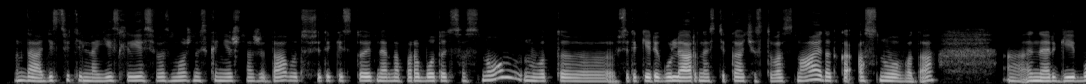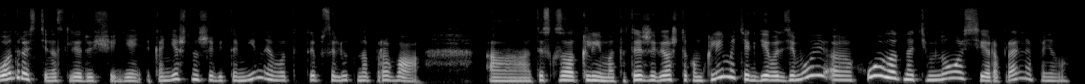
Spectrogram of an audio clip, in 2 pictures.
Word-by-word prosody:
Да, 175 -4 +1
действительно, 180 0 -4
если 175 +3 -3
есть 180 -1 -1
возможность, 175 +1 -3
конечно 170 -1 -4
же, 165 - -5
да, 170 +3 -1
вот 180 -1 -4
всё-таки 175 0 -5
стоит, 175 0 0
наверно, 165 -1 -1
поработать 170 +1 0
со 170 - -10
сном. 235 - -2
Ну 180 -2 -1
вот, 165 0 -3
э, 150 -2 -2
всё-таки 165 +4 -2
регулярность 165 0 +2
и - - -5
качество 160 -2 -3
сна- 175 +7 0
это 180 -5 +2
такая - - -3
основа, 165 -5 -1
да, 180 +8 -2 0.7
а, 165 -1 -4
энергии 165 -1 +3
и - - +6
бодрости 235 - +3
на 170 - -1
следующий 170 -1 -2
день. 165 -1 -3
И, - - -14
конечно 225 +6 -1
же, 205 -1 -4
витамины. 190 - -1
Вот 190 0 -4
ты 205 - -2
абсолютно 195 -1 -4
права. 185 -4 -2 0.6
А. 160 -1 -1
Ты 200 - -1
сказала 195 0 +3
климат, 180 -4 +2
а - - -8
ты 210 +4 +6
живешь 200 +2 +2
в - - -33
таком 185 -4 -2
климате, 290 - +3
где 205 +2 +5
вот 195 - +5
зимой, 270 - +2
э, 205 -2 0
холодно, 310 - +6
темно, 225 +8 +1
серо. 190 -9 0
Правильно 245 +8 -3
я 240 - -5
поняла? 170 -5 -7
180 Hz, 170 wpm, -23 LUFS, 165-205 Hz, 0.7 s, и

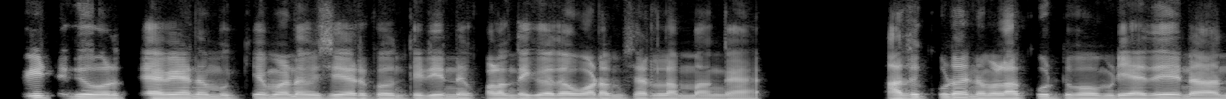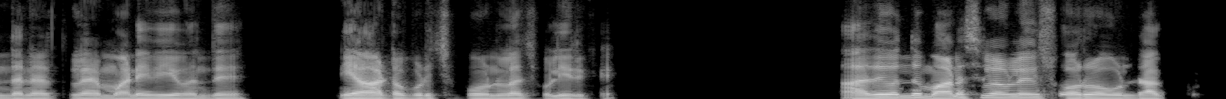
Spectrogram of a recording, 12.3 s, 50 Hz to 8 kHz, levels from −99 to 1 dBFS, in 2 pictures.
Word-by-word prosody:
வீட்டுக்கு 150 -2 +1
ஒரு 130 - +1
தேவையான 140 +1 +4
முக்கியமான 135 +2 -1
விஷயம் 130 +1 +1
இருக்கும் 125 -1 -3
திடீர்னு 130 0 -1
குழந்தைக்கு 125 0 0
ஏதாவது 125 -1 +2
உடம்பு 120 +2 -2
சரியில்லம்பாங்க. 115 -3 -3 0.9
அதுக்கூட 145 +3 0
நம்மளால 125 +1 +3
கூட்டு 135 -1 -3
போ 130 - +2
முடியாது 120 +3 +2
நான் 120 -1 +2
அந்த 120 +1 -2
நேரத்தில 120 +1 -2
என் 115 -1 -3
மனைவிய 125 +1 0
வந்து, 125 +2 -4 0.6
"நீ 125 - +3
ஆட்டோ 130 +1 +2
புடிச்சு 120 +1 -6
போன்லாம்" 115 0 -2
சொல்லியிருக்கேன். 105 -1 -6 1.2
அது 130 +3 +4
வந்து 155 +2 +2
மனசு 145 +4 +3
அளவுலயும் 150 -2 +1
சோர்வ 135 0 +2
உண்டாக்கும். 115 -3 -3
125 Hz, 160 wpm, -22 LUFS, 120-135 Hz, 1.2 s, தேவையான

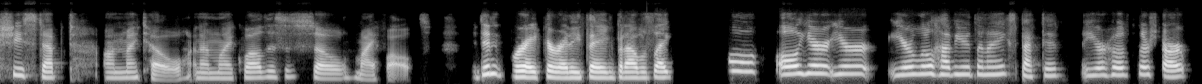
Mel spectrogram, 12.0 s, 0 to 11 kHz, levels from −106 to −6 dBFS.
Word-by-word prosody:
she 255 -2 -4
stepped 185 -6 -4 0.3
on 175 0 -7
my 180 0 -4
toe 115 -10 -4
and 170 - -10
I'm 165 0 -7
like, 165 -1 -8
"Well, 180 0 0
this 195 +1 -10
is 205 +1 -14
so 155 -3 -3
my - - -6
fault." - - -7 0.6
It - - -14
didn't 285 -2 +2
break 195 -2 +6
or 190 -2 +7
anything, 180 0 +3
but 195 - 0
I 180 - +7
was 175 0 -5
like, 185 -2 +3 0.6
"Oh, 380 -2 0 0.2
oh, 285 +1 +6
you're 310 0 +3
you're 295 +1 -1
you're 265 +2 0
a - - -1
little 295 +1 +3
heavier 280 0 0
than 275 0 -4
I 275 +1 -2
expected. 235 -4 -4 0.2
Your 250 +2 -3
hooves 255 0 0
are 275 0 +1
sharp." 215 -5 +2
215 Hz, 190 wpm, -23 LUFS, 180-275 Hz, 0.6 s, or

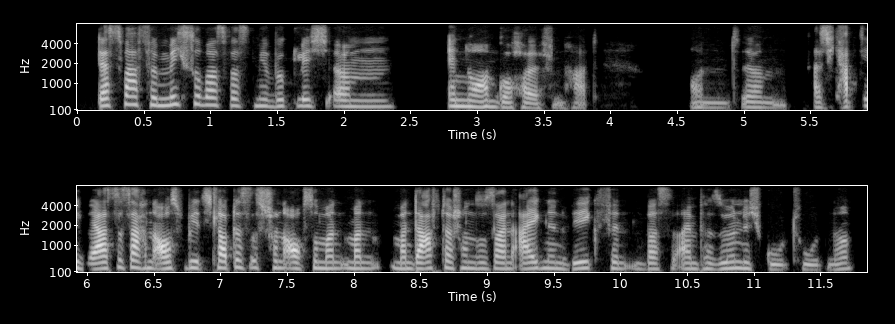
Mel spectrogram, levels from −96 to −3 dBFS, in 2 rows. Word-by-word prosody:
das 230 +4 +3
war 270 - +5
für 255 -1 -3
mich 260 +4 0
sowas, 255 -4 -1
was 230 -1 -6
mir 220 -2 -7
wirklich, 220 0 -3
ähm, 200 -1 -4 0.4
enorm 205 -2 +1
geholfen 165 -4 -5
hat. - - -9 0.7
Und, 165 -1 -12
ähm, 180 +7 -8 0.2
also - - 0
ich - - -3
hab - - +1
diverse 205 +2 +5
Sachen 230 -2 +4
ausprobiert. 210 +3 +4
Ich - - +2
glaub, 225 0 +6
das 245 -3 -2
ist 230 - -1
schon 225 - 0
auch 205 - +5
so, 220 - -3
man 210 0 -1
man 205 -1 -1
man 200 -4 -2
darf 205 +1 +6
da 220 - 0
schon 215 0 -2
so 200 - -7
seinen 200 -1 +2
eigenen 200 0 +1
Weg 210 +3 0
finden, 200 -3 -9
was 195 -1 -4
einem 195 - -3
persönlich 200 +2 -4
gut 335 -2 -9
tut, 165 -2 -11
ne? 185 +3 -6
210 Hz, 225 wpm, -25 LUFS, 195-225 Hz, 0.7 s, glaub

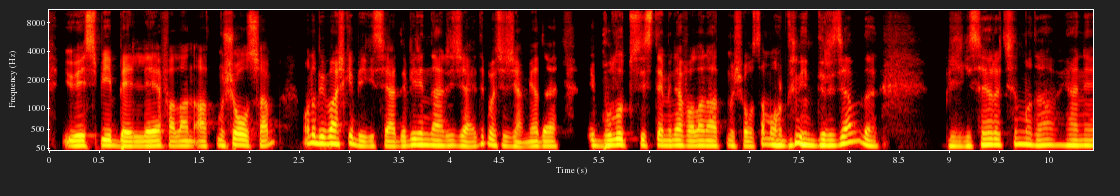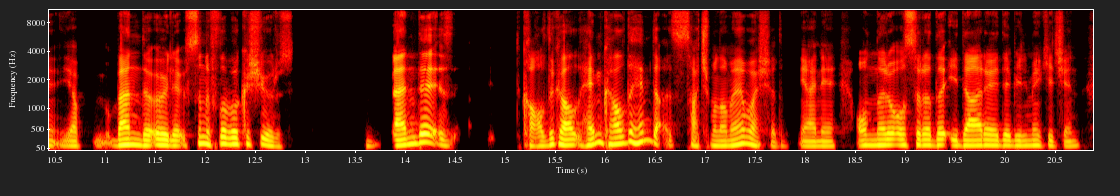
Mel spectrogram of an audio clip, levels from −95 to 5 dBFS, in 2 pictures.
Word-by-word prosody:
USB 115 +1 0
belleğe 110 +1 +2
falan 110 0 -3
atmış 110 +4 -6
olsam, 125 - 0 0.3
onu 175 0 -1
bir 160 -1 +2
başka 160 -1 +1
bilgisayarda 110 0 -4
birinden 130 -3 +1
rica 115 -2 -3
edip 140 +10 -7
açacağım 105 -6 -5
ya 105 +1 -2
da 110 -1 -2 0.3
bir, 120 - -3
eee, 115 - -7
bulut 120 +2 +1
sistemine 120 0 -1
falan 115 +1 -1
atmış 115 -1 -4
olsam 110 +6 -4
oradan 120 +4 +1
indireceğim 135 - +1
de, 120 -6 -2 0.7
bilgisayar 105 +6 -1
açılmadı 135 -1 -2
abi. 130 -1 -4
Yani, 120 -1 -1
yap 110 -2 -4
ben 130 +2 +3
de - - +5
öyle 120 -2 +4
sınıfla 160 +4 +2
bakışıyoruz. 140 -9 0 1.0
Ben 130 +6 +6
de 190 -8 +5
z 115 - -10 0.7
Kaldı, 110 +5 0
kaldı, 130 -3 +4
hem 130 +10 +3
kaldı 160 +4 +3
hem 205 +6 +2
de - - +3
saçmalamaya 120 +4 -1
başladım. 110 -6 -4
Yani, 105 0 -3 0.2
onları 125 +3 +2
o 130 -1 +2
sırada 130 0 +2
idare 120 0 +2
edebilmek 120 -1 -2
için, 110 0 -7
120 Hz, 150 wpm, -23 LUFS, 110-135 Hz, 1.0 s, Ben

